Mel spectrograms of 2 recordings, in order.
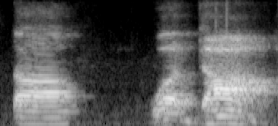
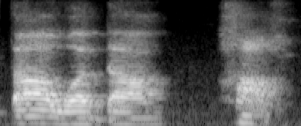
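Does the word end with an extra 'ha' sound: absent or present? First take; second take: absent; present. First: The word ends cleanly with no extra ha sound. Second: The word ends with an extra breathy ha sound. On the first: The speaker calls it right. "it says da wa da" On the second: The speaker calls it wrong. "if it wasn't, it would be da wa da ha"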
